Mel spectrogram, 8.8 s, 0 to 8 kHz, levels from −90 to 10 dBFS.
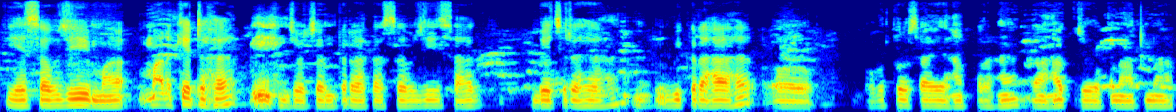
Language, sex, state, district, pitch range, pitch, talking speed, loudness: Hindi, male, Bihar, Samastipur, 105-115 Hz, 110 Hz, 170 wpm, -20 LUFS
